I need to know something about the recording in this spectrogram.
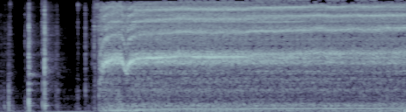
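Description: A few light clicks, then about a second and a half in an electric food processor's motor starts and runs steadily with a high whine, its blades chopping soaked chickpeas with parsley, onion and garlic into falafel mix. Its pitch dips briefly just after starting, then holds.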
